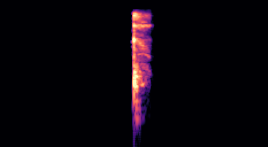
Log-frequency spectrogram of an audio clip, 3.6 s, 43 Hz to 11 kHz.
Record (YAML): cough_length: 3.6 s
cough_amplitude: 28291
cough_signal_mean_std_ratio: 0.12
survey_phase: beta (2021-08-13 to 2022-03-07)
age: 18-44
gender: Female
wearing_mask: 'No'
symptom_none: true
smoker_status: Ex-smoker
respiratory_condition_asthma: false
respiratory_condition_other: false
recruitment_source: Test and Trace
submission_delay: 1 day
covid_test_result: Negative
covid_test_method: RT-qPCR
